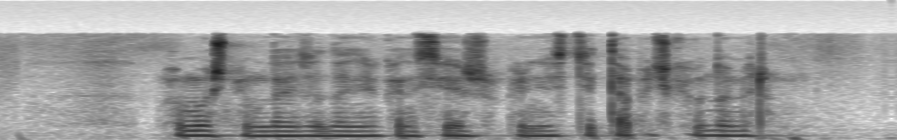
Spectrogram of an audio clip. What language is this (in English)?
Russian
